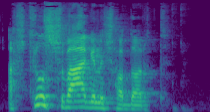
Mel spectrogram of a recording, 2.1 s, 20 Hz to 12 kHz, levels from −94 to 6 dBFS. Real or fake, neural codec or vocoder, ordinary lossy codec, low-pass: real; none; AAC, 64 kbps; 10.8 kHz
